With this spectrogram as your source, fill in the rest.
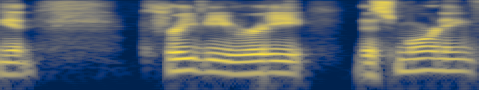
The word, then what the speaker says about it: Kryvyi Rih: Russian strikes on Kryvyi Rih. I'm mispronouncing that. I heard Greg Terry pronounce it properly, and now I realize I'm mispronouncing it. Kryvyi Rih.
